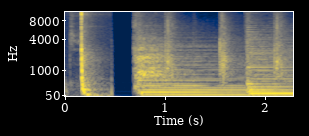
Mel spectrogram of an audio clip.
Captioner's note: gavel pounds; bright music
